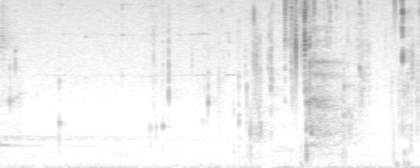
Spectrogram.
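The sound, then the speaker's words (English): Quiet mouth sounds of someone sipping straight rye whiskey: small wet slurps and lip smacks, with a slightly louder gulp near the middle, over a faint low background hum. “Cheers. Let's, let's take a sip.”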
